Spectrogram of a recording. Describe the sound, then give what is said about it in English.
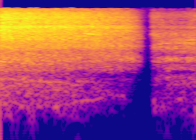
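A slow, loud breath out through the nose imitating a masked villain's mechanical breathing, heard alone as a long airy hiss during a relaxation exercise that lengthens exhalations, fading slightly before cutting off abruptly, followed by a fainter hiss. “Lengthen your exhalations in order to relax. Okay, think about like Darth Vader on this one.”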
